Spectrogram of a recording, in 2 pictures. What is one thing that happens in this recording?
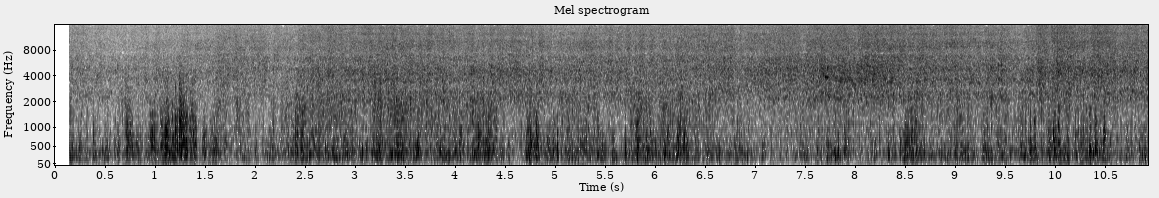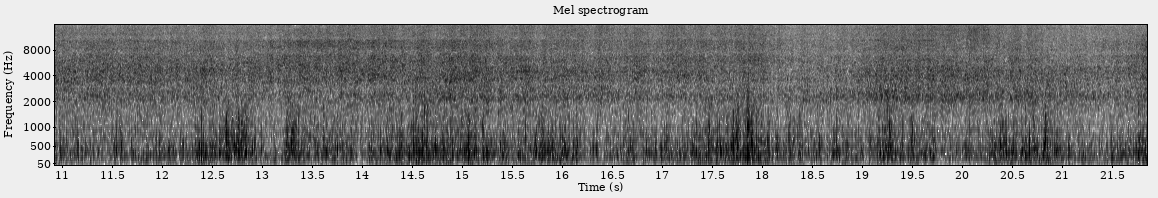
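Waves break and wash up on a shore.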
